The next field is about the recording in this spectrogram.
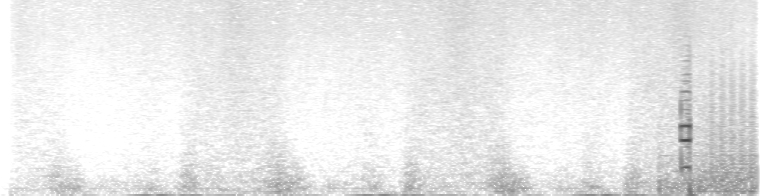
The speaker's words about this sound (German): Die musikalischen Zellgruppen in diesem Stück bestehen aus Wortgruppen immer wiederkehrender Stimmen und aus den Geräuschen der Telefone der Anrufer, des Auflegens, der Piepstöne des mobilen Abhörens, der Nebengeräusche der Telefonleitungen.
